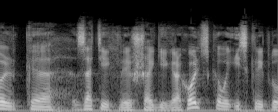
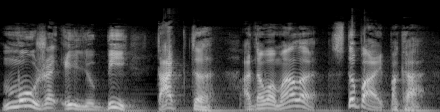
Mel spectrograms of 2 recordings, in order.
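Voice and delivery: angry; 7 semitones higher than usual. A narrator's reading. Husband rants at wife.

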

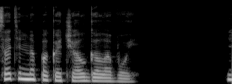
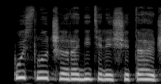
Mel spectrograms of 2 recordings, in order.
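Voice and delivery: usual speaking voice

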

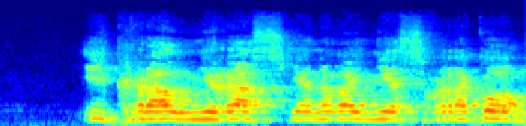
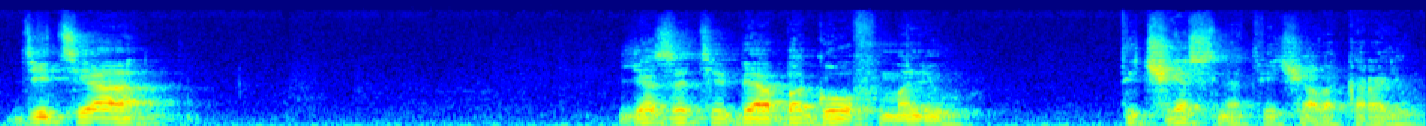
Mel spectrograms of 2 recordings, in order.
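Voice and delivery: somber farewell; 12 semitones lower, 7 dB quieter than usual. Acted. Banished Kent says farewell.

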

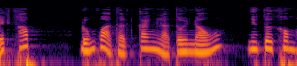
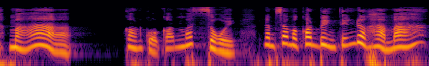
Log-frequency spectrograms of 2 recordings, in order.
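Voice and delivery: high, loud, anguished outcry; distraught protest; 8 semitones higher, 6 dB louder than usual. Acted. Grieving daughter to mother after losing her baby, distraught. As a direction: cry out in grief, pitch climbing.

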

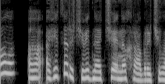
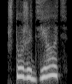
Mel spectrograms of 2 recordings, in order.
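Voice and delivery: higher-pitched, lost question; bewildered; 7 semitones higher than usual. A narrator's reading. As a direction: ask helplessly, at a loss. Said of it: "растерялась я". (растерянно)

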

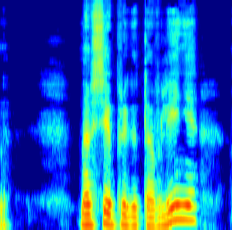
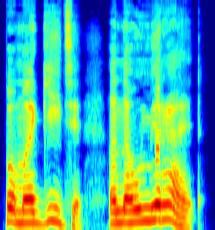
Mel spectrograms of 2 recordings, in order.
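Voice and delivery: louder, out-of-breath shout for help; shouting with all his might; 10 dB louder than usual. A narrator's reading. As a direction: scream for help, gasping. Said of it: "крикнул изо всех сил".

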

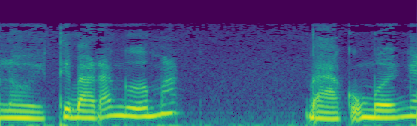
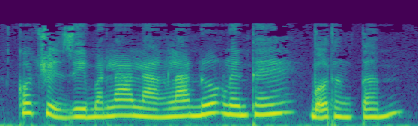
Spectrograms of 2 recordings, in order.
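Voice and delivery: plain reading voice

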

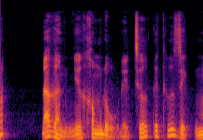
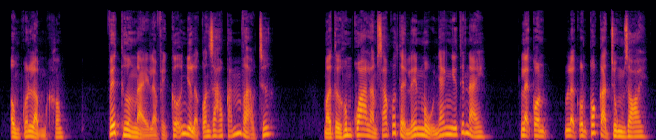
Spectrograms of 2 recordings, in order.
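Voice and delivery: astonished doctor; 5 semitones higher, 4 dB louder, faster than usual. A narrator's reading. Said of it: "Bác sĩ Nam ngạc nhiên".

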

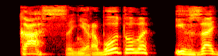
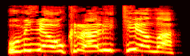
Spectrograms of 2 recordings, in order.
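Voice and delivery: high, loud panicked yell; the invisible man shouting at the boss; desperate shout; 8 dB louder than usual. A narrator's reading. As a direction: cry out in disbelief. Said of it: "закричал невидимый".

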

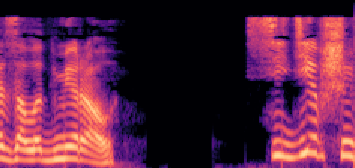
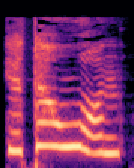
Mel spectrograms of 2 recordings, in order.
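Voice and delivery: high, louder startled cry; gasp of recognition; 8 semitones higher, 3 dB louder than usual. A narrator's reading. Zauri recognising her master on screen, startled. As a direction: gasp in shock. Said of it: "ахнула Заури".

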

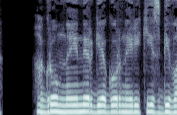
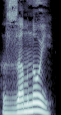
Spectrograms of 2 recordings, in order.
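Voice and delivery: command. A narrator's reading. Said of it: "отдал команду я".

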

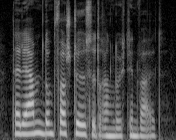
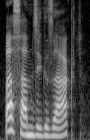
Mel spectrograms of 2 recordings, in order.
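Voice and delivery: louder, demanding question; sharp challenge; 8 dB louder than usual. A narrator's reading. Policeman challenges the muttering prisoner, loud and stern. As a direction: demand an answer, raising the volume.

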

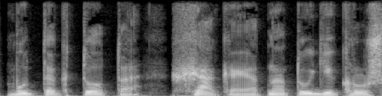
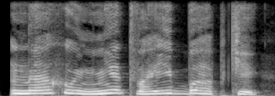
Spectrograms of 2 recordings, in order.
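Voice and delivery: much higher, slow, louder cry; grief-stricken scream; 13 semitones higher, 4 dB louder, slower than usual. Acted. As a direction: scream it through tears.

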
